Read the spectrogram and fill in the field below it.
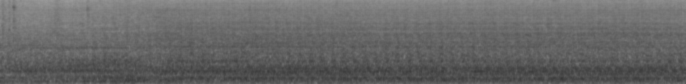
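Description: A small motor on a basement boiler runs steadily, a continuous close engine-like hum with a broad hiss and no pauses, alone without talk.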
